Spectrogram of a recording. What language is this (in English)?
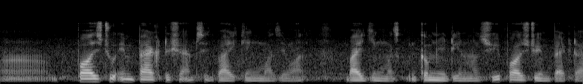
Kashmiri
